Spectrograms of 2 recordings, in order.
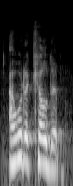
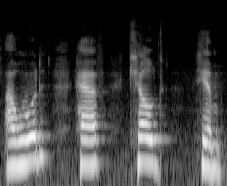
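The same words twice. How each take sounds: First: Said in the usual way. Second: Slower, each word weighed: I would have killed him; mother repeating that she would have killed him, slowly and firmly; slow emphatic repeat. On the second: Real, not acted.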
